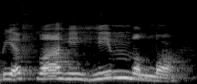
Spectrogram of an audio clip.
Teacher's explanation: بِأَفْوَا، الف خالی سے پہلے واو کے اوپر زبر ہے تو الف مدہ، اور بِأَفْوَاهِهِمْ، واللہ میم ساکن کے بعد واو آ گیا ہے تو ادھر اظہار شفوی ہو رہا ہے، غنہ نہیں کریں گے۔ واللہ، اللہ پر پڑھا جائے گا، اللہ سے پہلے لفظ واو کے اوپر زبر ہے تو اللہ کو پر کر کے پڑھیں گے۔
